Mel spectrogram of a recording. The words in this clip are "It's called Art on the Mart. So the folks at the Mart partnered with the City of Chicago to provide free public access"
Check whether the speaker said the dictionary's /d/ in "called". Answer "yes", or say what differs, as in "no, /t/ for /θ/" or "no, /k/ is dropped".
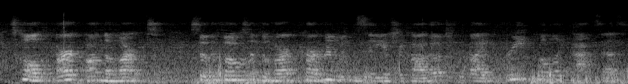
yes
